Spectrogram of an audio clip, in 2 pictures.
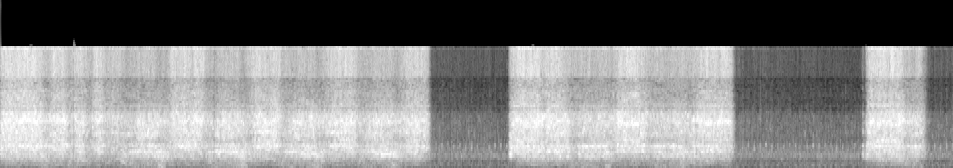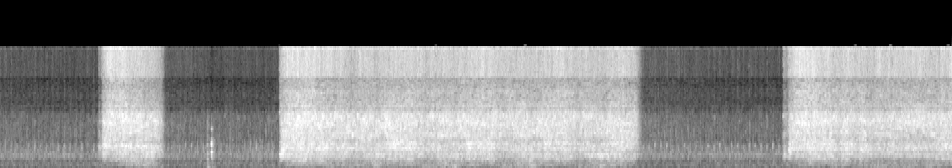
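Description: Homemade belt sander sanding small wooden pieces: a loud, steady hiss of abrasive on wood that drops sharply to a much quieter level in several short breaks.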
